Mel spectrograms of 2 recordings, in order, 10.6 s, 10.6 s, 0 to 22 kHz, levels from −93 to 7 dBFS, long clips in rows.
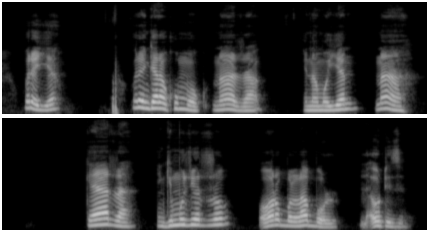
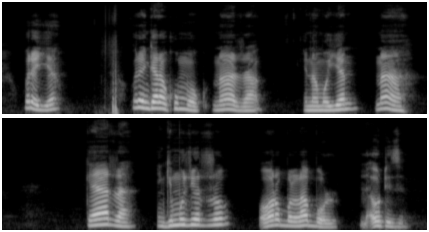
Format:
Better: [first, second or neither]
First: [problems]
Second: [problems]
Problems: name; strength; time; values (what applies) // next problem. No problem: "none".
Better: second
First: noise reduction (neural mask model Resemble Enhance denoiser)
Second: none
